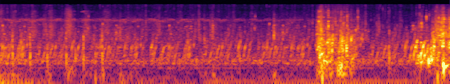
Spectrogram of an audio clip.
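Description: Water is fetched in the tavern game Ale & Tale Tavern, a soft pouring trickle that swells into a louder splashing gush toward the end, with no talking.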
